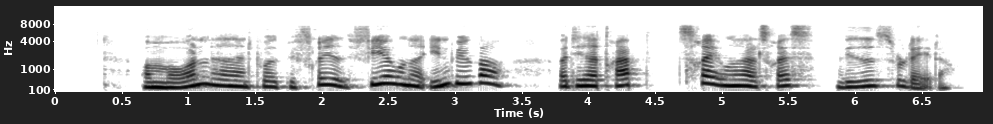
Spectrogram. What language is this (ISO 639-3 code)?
dan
